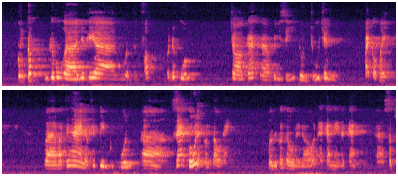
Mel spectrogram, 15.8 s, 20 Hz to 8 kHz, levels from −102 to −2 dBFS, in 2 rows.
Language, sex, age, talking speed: Vietnamese, male, 20-39, 200 wpm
